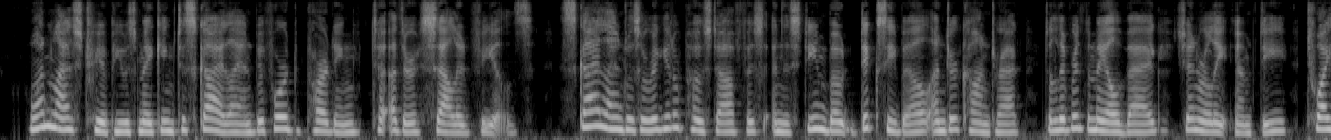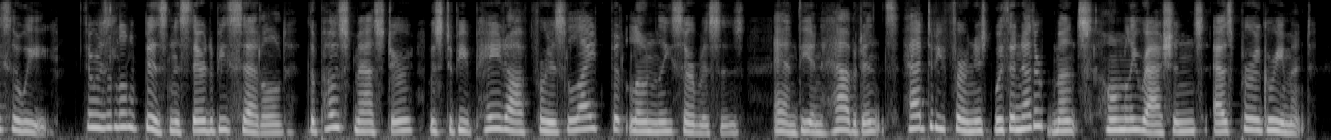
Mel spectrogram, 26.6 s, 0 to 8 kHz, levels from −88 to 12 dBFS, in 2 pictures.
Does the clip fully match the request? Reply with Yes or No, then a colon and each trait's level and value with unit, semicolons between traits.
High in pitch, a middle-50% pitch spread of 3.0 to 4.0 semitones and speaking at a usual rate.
Yes: high, 210 Hz; average, 3.5 semitones; average, 160 wpm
